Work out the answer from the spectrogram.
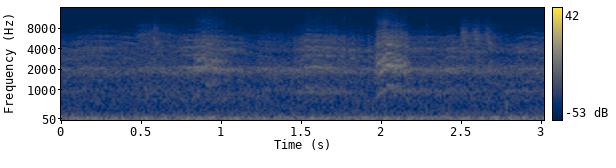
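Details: Black-headed gull at its nest with two chicks, giving two short harsh calls, one near the start and a louder one about a second later, over a steady low rumble of background noise.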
